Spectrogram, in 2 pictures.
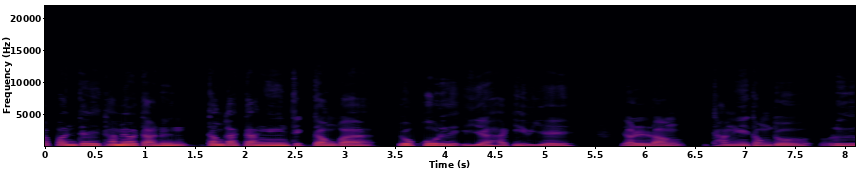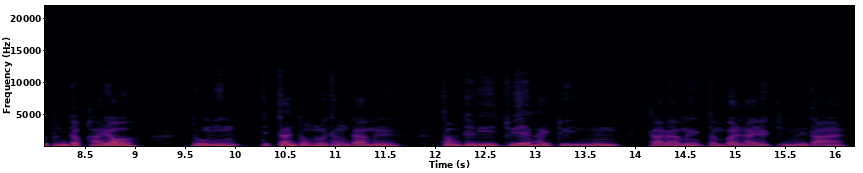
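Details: Deaf adult woman with a left-ear cochlear implant, received about two years earlier, followed by speech-language therapy; deaf speech (cochlear implant user).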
